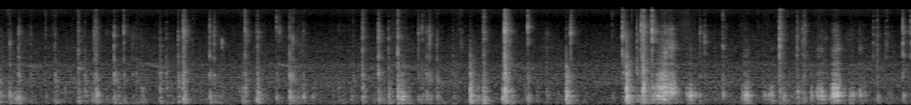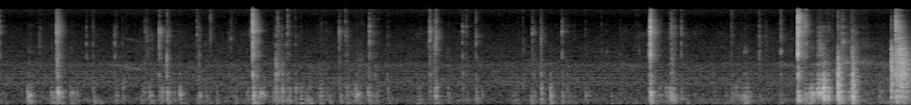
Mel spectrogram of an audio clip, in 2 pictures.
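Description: Scattered light clicks and taps of a metal-tipped loom hook and rubber bands against the clear plastic pegs of a rubber-band loom, as bands are hooked up and over, row by row.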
